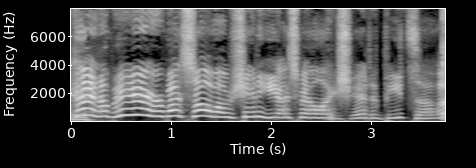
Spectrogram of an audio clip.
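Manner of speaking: high falsetto squeal; Paul Bearer. Acted. Wrestling manager tells Kane his woes, high mock squeal. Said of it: "Paul Bearer says".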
